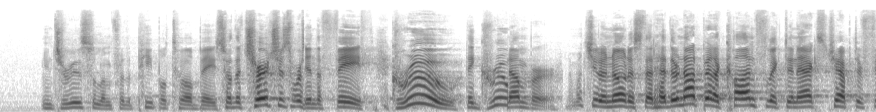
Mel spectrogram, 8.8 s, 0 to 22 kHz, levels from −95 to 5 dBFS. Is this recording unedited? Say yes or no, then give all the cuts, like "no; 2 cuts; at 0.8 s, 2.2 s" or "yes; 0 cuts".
no; 5 cuts; at 3.0 s, 3.9 s, 4.6 s, 5.1 s, 5.6 s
